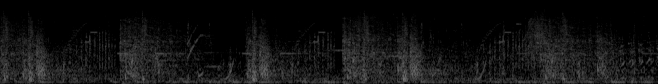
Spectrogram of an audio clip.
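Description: Paint splats and squirts in quick bursts.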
